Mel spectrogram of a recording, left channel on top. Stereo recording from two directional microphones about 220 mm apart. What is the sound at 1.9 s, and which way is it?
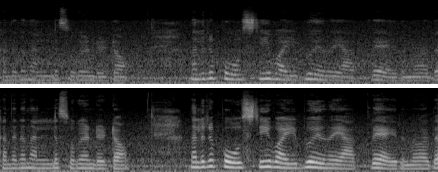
A woman's voice, 40° right (ahead or behind).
